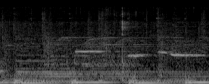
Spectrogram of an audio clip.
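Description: Background music: a high, single-note lead melody that glides between pitches over a low bass line.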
